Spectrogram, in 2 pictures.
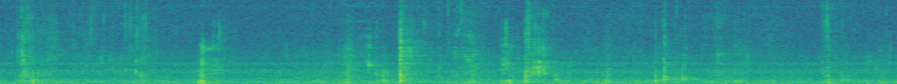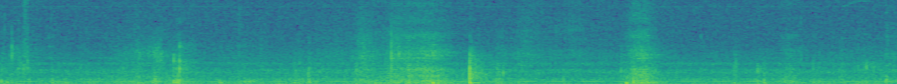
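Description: Biting and chewing crispy fried chicken breast: the crunchy fried crust crackles in irregular clicks, a few louder crunches among them. A faint steady hum runs underneath.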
